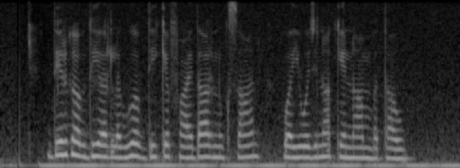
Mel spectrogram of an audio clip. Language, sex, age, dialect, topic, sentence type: Maithili, female, 18-24, Angika, banking, question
